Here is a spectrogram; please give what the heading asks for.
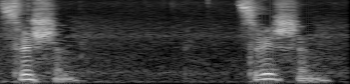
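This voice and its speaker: A woman teaching a vocabulary lesson, slow and deliberate, saying each word and then repeating it. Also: mid-range voice, gravelly, a bit bright, a little hiss or hum, rough recording. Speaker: language teacher.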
